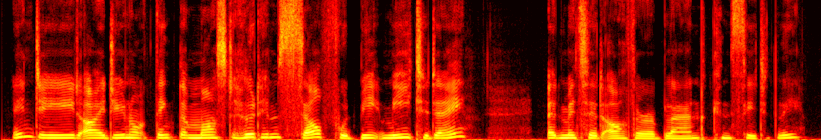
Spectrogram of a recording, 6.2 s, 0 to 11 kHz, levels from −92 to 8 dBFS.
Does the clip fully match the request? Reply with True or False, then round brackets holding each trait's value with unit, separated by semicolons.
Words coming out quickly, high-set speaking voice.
False (185 wpm; 205 Hz)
